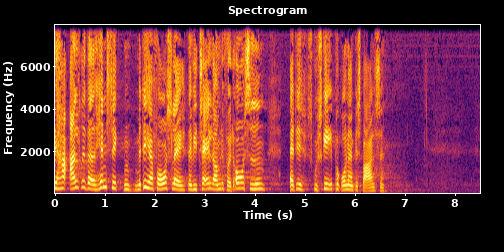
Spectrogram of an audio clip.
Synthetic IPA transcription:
d̥e̝ɦɑ̈ʔɑ̈ld̥ʁiʋæːɐð̞̩ˠɦense̝ɡ̥̚d̥n̩med̥e̝he̝ɐfɒːslɛ̰ːɪd̥æʋit͡sʰɛ̰ːld̥əɒ̽md̥e̝fɒ̽e̝ɾ̥ɒ̰ːsiːð̞ˠn̩ | æd̥e̝sɡ̥usɡ̥e̝̰ːpʰɒ̽ɡ̥ʁɔ̽n̰æeb̥e̝sb̥ɑ̈ːl̩sə

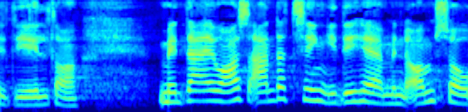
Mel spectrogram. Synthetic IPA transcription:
e̝ld̥ield̥ʁɐ | mend̥ɑ̈æɐjo̝ɒ̽səɑ̈nd̥ʁɐt͡sʰe̝ŋ̰id̥e̝ɦæɐ̰menɒ̽msɒ̰ː

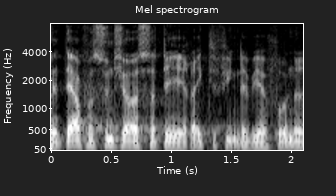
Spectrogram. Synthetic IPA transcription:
ed̥æɐfɒ̽synsjɑ̈ɪɒ̽sæd̥e̝æʁeɡ̥̚d̥ifḭːnd̥æʋihɑ̈fɔ̽nð̩ˠ

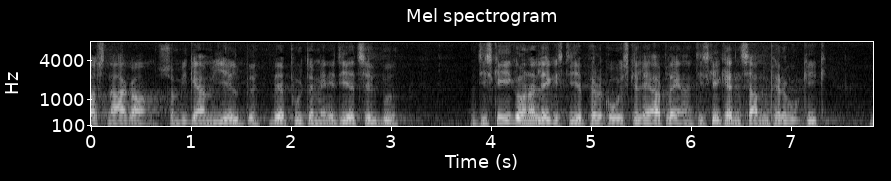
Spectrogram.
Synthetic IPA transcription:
ɒsːnɑ̈ɡ̥əɒ̽msɒ̽mʋiɡ̥æɐnəʋe̝jelb̥əʋe̝æpʰud̥əd̥eme̝n̰id̥ihe̝ɐt͡sʰe̝lb̥uðˠ | mend̥isɡ̥æe̝ɡ̥əɔ̽nɐleɡ̥əsd̥ihe̝ɐpʰeɾæɡ̥o̝̰ːisɡ̥əleːɐpʰlɛ̰ːnɐd̥isɡ̥æe̝ɡ̥əhæd̥ensɑ̈məpʰeɾæɡ̥o̝ɡ̥iɡ̥

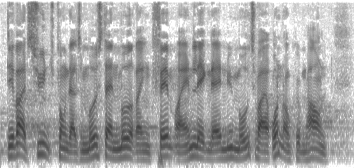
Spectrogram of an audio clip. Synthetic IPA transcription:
d̥e̝ʋɑ̈e̝d̥sy̰ːnspʰɔ̽ŋ̰d̥æl̰sɒmo̝ð̞ˠsd̥æn̰n̩mo̝ð̞̰ˠʁeŋn̩fem̰ɒ̽ænleɡ̥n̩æe̝nːy̰ːmo̝ːðˠt͡sʰʋɑ̈ɪ̰ʁɔ̽n̰d̥ɒ̽mkʰøb̥n̩hɑ̈ʊ̰nð̩ˠ

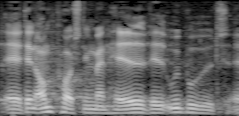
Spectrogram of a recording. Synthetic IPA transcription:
d̥enɒ̽mkʰɒ̽sd̥ne̝ŋmænɦæð̩ˠəʋe̝ð̞ˠuðˠb̥uðˠð̩ˠ

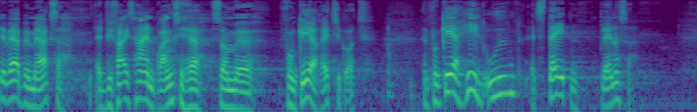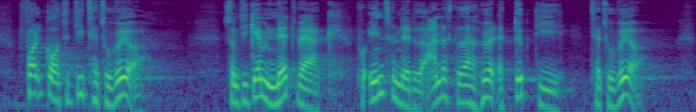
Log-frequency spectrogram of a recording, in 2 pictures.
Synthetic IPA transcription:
d̥e̝ʋæɐæb̥e̝mæɐɡ̥ə̥sɑɪʔæd̥ʋifɑ̈ɡ̥isɡ̥hɑ̈e̝nb̥ʁɑ̈ŋɕəɦeɐ̰sɒ̽mø | fɔ̽ŋɡ̥e̝̰ːɐʁɛɡ̥̚d̥iɡ̥ɒ̽d̥ | d̥enfɔ̽ŋɡ̥e̝̰ːɐɦe̝̰ːld̥uːðˠən̩æd̥sd̥ɛ̰ːd̥n̩b̥lænɐsɑ̈ɪ | fɒ̽l̰ɡ̥̚ːɒ̰ːt͡sʰe̝ld̥it͡sʰæt͡sʰuʋø̰ːɐ | sɒ̽md̥iːɡ̥en̰m̩ned̥ʋæɐ̰ɡ̥pʰɒ̽ʔe̝nd̥ɐned̥ð̩ˠɒ̽ʔɑ̈nd̥ʁɐsd̥eːð̞ˠɐhɑ̈ɦøɐ̰d̥æɐd̥øɡ̥̚d̥iə | t͡sʰæt͡sʰuʋø̰ːɐ

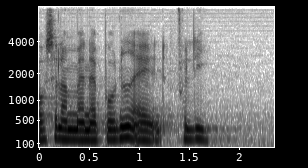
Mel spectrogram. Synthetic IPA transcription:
ʊsel̰ɒ̽mːænæɐb̥ɔ̽nəð̞̩ˠæd̥fɒ̽lḭː

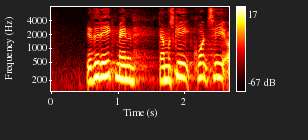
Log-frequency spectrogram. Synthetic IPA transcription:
jɑ̈ʋe̝ð̰ˠd̥eeɡ̥mend̥ɑ̈æɐmɒ̽sɡ̥e̝̰ːɡ̥ʁɔ̽n̰t͡sʰe̝

